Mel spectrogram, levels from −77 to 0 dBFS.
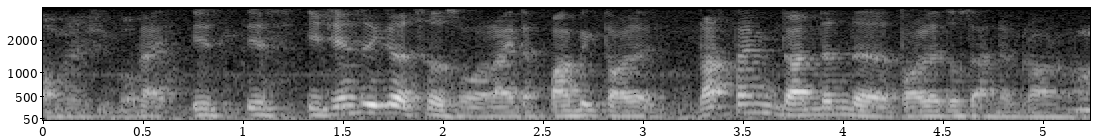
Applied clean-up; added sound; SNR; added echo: none; Bus; 18 dB; none.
